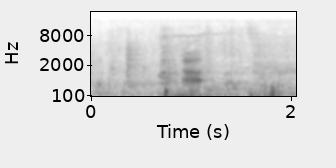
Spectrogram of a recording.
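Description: Handheld microphone handling noise as the mic is passed along: low thumps and rumbling, the heaviest near the end, with a man's brief "uh" about a second in.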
